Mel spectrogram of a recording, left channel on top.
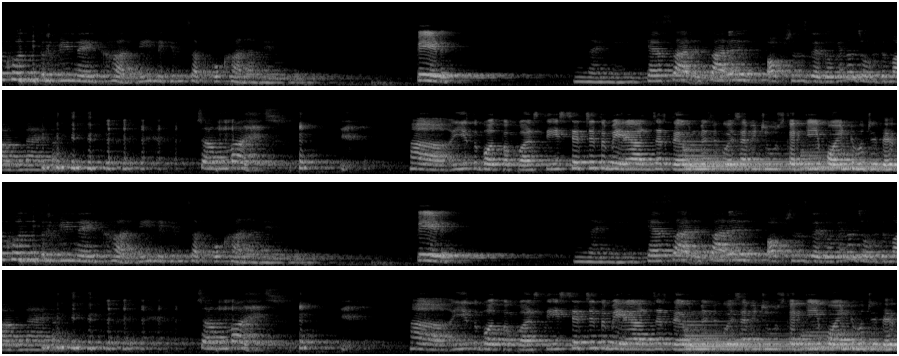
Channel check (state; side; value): normal; both; correlation 0.90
